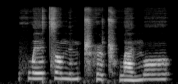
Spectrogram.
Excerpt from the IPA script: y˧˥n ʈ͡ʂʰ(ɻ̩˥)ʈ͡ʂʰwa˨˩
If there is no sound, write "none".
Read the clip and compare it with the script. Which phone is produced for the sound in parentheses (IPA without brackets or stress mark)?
ɻ̩˥˩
